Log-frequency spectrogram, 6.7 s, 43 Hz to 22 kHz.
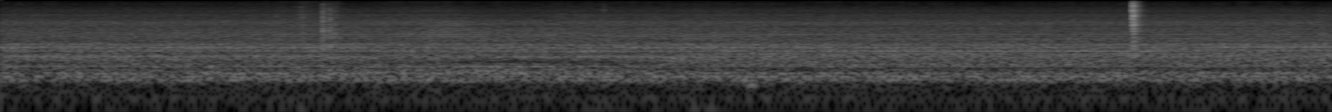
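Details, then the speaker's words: APC Smart-UPS 1500 after connecting the battery and mains, fan running high for about a minute to cool the charging circuitry: steady, even fan rush with a faint hum and no ticking or rubbing. Normal. "okay and then the funnel will run quite high for a minute to cool the charging circuitry then it should turn back down again in a second"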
